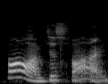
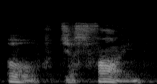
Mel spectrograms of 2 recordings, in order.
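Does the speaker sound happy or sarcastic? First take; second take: happy; sarcastic. First: It sounds happy and friendly. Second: It sounds angry and sarcastic.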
